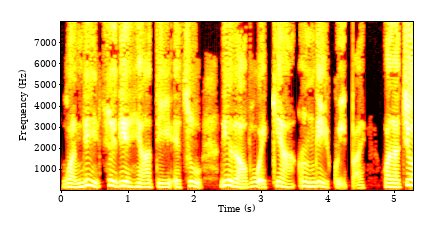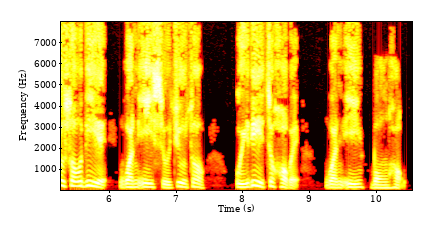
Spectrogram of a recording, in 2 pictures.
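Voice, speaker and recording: Aged man Isaac in a scripture reading, read by the narrator, solemn blessing tone, plain even delivery, dry close sound. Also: mid-range voice, measured pace, no room sound, close to an everyday voice.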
